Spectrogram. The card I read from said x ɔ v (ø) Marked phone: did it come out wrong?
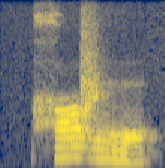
no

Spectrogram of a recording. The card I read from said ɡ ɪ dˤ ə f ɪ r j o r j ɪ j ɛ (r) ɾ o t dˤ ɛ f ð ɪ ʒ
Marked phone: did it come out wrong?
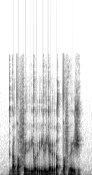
no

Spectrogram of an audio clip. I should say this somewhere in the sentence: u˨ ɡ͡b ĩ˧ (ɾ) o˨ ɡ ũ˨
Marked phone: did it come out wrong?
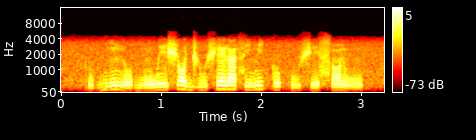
yes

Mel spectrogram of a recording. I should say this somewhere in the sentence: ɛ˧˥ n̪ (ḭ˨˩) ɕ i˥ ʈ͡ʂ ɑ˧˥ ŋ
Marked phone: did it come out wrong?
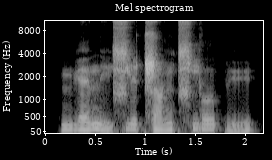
no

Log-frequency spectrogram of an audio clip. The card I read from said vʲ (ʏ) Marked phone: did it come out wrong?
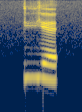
yes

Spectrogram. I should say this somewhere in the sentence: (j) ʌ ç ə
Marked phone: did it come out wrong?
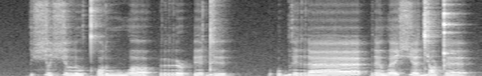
yes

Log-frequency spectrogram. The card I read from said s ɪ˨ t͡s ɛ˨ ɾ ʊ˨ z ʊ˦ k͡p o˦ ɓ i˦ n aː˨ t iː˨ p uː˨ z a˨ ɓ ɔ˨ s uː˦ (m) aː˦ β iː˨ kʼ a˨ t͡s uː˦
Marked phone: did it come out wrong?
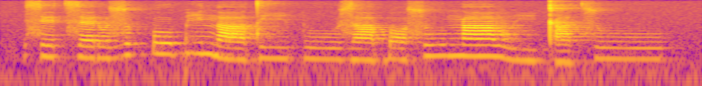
yes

